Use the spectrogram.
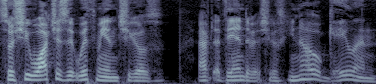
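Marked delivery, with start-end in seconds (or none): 2.9-3.8 raspy, rough-edged, scratchy put-on voice. Imitating her at the end of watching Next Generation: scratchy imitated voice. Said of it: "her voice is kind of scratchy. ... I just did it".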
